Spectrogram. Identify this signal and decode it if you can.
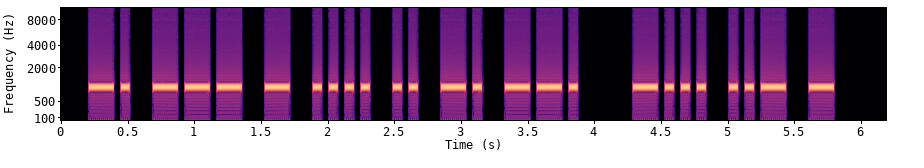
Morse code, heard as a keyed tone, about 20 wpm, 1000 Hz. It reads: NOTHING BUT
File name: qotdfiles / 20wpm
